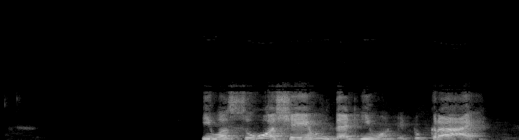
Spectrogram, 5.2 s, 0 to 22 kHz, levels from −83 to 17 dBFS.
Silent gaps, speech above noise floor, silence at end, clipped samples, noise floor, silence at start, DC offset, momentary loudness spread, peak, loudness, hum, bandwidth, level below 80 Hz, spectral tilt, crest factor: none; over 73 dB; 0.35 s; under 0.1%; under -90 dBFS; 2 s; under 0.1%; 11 LU; -2 dBFS; -17 LUFS; none; 8 kHz; -66 dBFS; -2.5 dB/octave; 18 dB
